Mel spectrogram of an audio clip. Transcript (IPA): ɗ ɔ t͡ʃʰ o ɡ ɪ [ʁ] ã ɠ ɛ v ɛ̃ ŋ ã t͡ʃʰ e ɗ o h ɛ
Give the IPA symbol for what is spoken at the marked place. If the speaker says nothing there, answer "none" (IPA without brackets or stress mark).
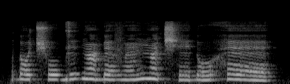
ɡ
